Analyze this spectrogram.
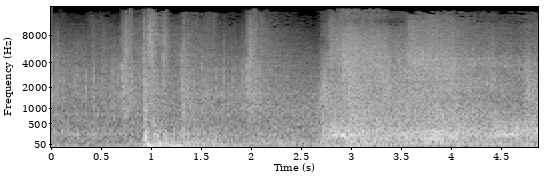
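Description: A sword strikes a creature with loud thuds.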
